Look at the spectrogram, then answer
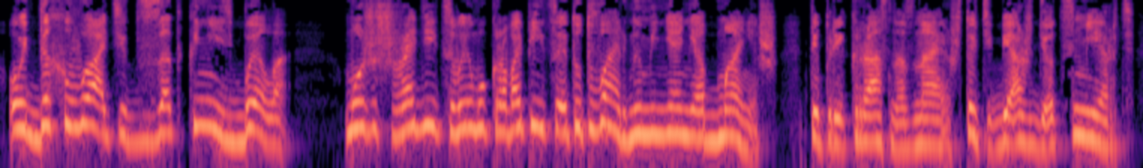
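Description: A woman reading the lines of a hot-tempered, desperate young man in an audiobook, loud and insistent. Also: fairly low pitch, moderate pace, slightly rough, no echo, studio quality. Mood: angry. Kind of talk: audiobook character voice.

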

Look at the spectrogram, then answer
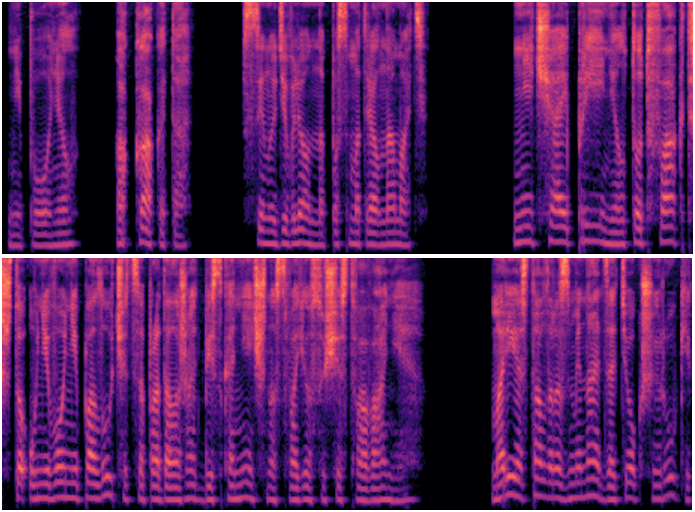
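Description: A woman narrating an audiobook in a measured, even storytelling manner, close to the mic. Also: sits low, no echo. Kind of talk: scripted narration.

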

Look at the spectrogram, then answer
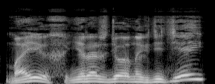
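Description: A man's voice: sits high, very animated, unhurried, a little mellow, no room sound, studio quality, pitched above the performer's own voice. A man voicing a boastful, easily scared adult pirate with a raised, blustering voice in an audiobook. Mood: rattled. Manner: blustering, threatening. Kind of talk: audiobook character voice.

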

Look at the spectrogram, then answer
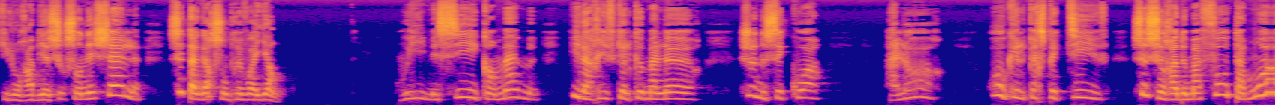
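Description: Impulsive teenage girl in a verse monologue, read by a woman, theatrical and declaiming, higher voice. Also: expressive, unhurried, a little mellow. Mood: anxious. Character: impulsive seventeen-year-old girl eager to elope.

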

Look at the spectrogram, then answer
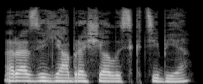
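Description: A woman's voice: deep voice, level tone, normal speed, a little mellow, dry recording, studio quality, lightly acted. A woman voicing a stern, haughty aristocratic viscountess who speaks in a cold, clipped, commanding way. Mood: severe.

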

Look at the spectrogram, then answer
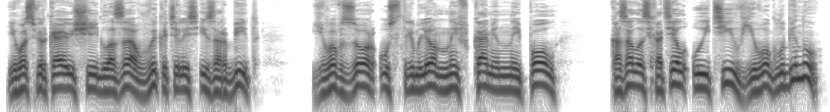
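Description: A man narrating an audiobook in a measured, dramatic reading. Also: mid-range voice, darkish tone, no room sound, clean studio sound. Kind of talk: scripted narration.

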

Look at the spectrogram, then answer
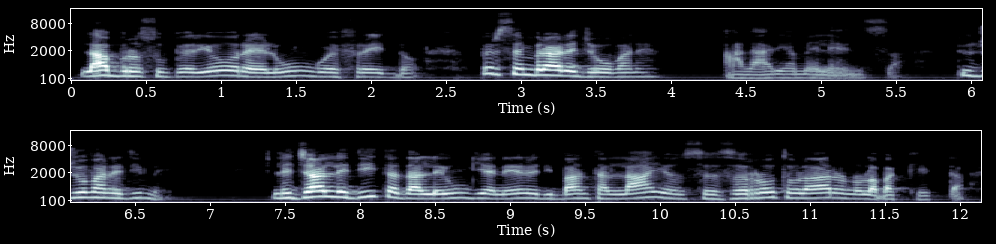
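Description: A woman reading a literary audiobook aloud in a musing, expressive way. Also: mid-range voice, measured pace, dull audio. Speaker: audiobook reader.

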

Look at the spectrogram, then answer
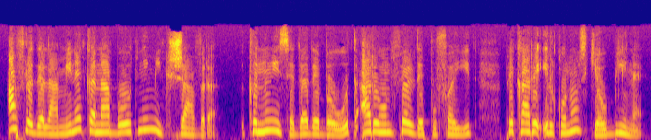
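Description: A woman voicing a gruff angry peddler man. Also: medium pitch, lively intonation, mellow, no echo, natural voice. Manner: rough and insistent.

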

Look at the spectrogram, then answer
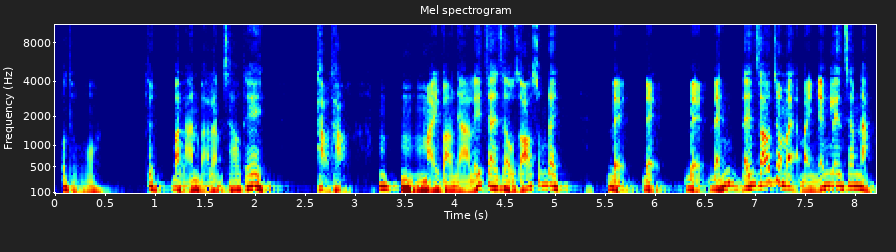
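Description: A man's voice: mid-range voice, very animated, a little mellow, husky, pitched above the performer's own voice. Man doing a flustered bossy neighbor woman. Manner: hurried, stumbling orders.

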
